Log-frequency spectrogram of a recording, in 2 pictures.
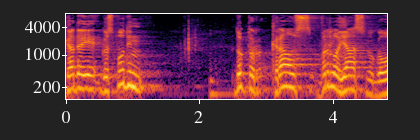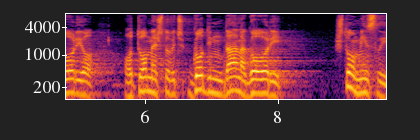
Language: Croatian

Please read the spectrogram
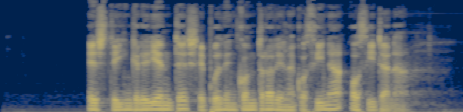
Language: Spanish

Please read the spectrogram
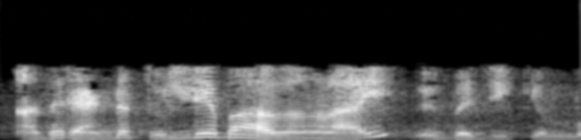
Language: Malayalam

